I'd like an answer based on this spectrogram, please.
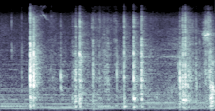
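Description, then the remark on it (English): Scissors snip through a chicken fillet, cutting it into small pieces, making a run of crisp, irregular clicks and snaps, with no one speaking. “I use a pair of scissors to do that.”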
